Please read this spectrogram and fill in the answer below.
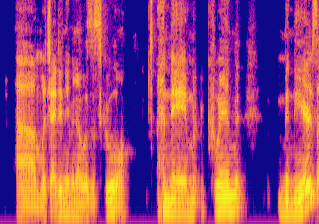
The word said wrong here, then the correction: Meinerz: I don't know if I'm saying that right. – Yeah, I think it's Quinn Meinerz. – Meinerz. That makes more sense.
